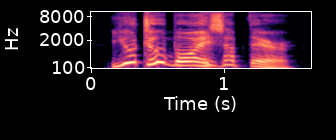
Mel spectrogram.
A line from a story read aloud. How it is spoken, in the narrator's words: she shouted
